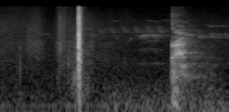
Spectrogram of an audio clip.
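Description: A wedge striking a golf ball from the rough: a faint swish of the downswing, then one sharp click of the clubface on the ball just under a second in. About a second later comes a brief rushing sound.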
